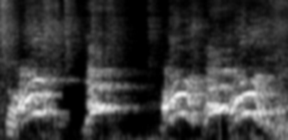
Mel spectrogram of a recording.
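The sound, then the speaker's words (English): A dog barks three times in quick succession, loud, each bark drawn out with a slightly whiny, yelping tone. No one speaks. “Even the dog agrees.”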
